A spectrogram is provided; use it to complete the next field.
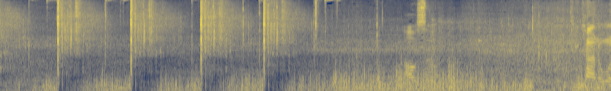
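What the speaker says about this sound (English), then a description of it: "About to put some rounds down range." Gunfire at an outdoor shooting range, several sharp shots spaced about a second apart, then steady wind and handling noise with voices in the background.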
